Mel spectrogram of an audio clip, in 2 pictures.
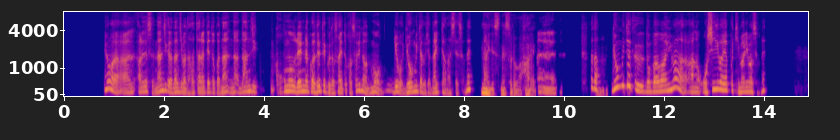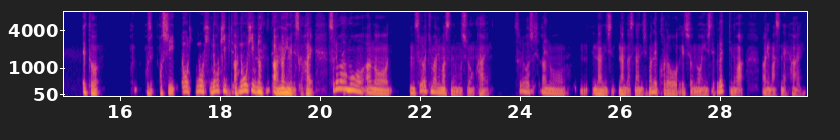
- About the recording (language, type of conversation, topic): Japanese, podcast, 通知はすべてオンにしますか、それともオフにしますか？通知設定の基準はどう決めていますか？
- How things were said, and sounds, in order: tapping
